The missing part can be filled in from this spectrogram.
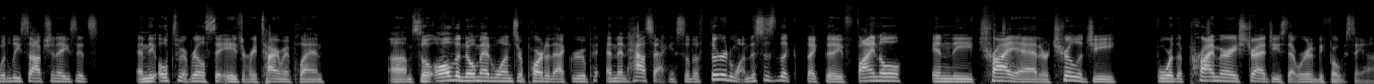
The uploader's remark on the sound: This was a live class recorded.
